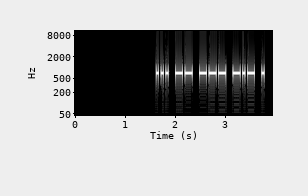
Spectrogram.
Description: Morse code, heard as a keyed tone, about 25 wpm, 700 Hz. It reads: SMOKE
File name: 5 Letter Words - First 3 Letters Given - 25wpm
